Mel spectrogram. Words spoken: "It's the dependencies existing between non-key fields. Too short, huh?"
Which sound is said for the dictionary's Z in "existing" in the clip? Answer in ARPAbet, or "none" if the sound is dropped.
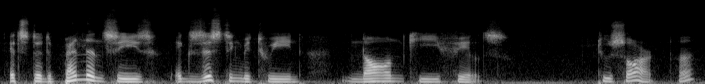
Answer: Z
